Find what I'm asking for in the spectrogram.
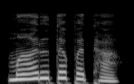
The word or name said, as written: ಮಾರುತಪಥ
